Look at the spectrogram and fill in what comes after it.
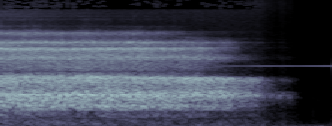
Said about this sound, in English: Deeply inhale through the nose. Exhale through the mouth.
